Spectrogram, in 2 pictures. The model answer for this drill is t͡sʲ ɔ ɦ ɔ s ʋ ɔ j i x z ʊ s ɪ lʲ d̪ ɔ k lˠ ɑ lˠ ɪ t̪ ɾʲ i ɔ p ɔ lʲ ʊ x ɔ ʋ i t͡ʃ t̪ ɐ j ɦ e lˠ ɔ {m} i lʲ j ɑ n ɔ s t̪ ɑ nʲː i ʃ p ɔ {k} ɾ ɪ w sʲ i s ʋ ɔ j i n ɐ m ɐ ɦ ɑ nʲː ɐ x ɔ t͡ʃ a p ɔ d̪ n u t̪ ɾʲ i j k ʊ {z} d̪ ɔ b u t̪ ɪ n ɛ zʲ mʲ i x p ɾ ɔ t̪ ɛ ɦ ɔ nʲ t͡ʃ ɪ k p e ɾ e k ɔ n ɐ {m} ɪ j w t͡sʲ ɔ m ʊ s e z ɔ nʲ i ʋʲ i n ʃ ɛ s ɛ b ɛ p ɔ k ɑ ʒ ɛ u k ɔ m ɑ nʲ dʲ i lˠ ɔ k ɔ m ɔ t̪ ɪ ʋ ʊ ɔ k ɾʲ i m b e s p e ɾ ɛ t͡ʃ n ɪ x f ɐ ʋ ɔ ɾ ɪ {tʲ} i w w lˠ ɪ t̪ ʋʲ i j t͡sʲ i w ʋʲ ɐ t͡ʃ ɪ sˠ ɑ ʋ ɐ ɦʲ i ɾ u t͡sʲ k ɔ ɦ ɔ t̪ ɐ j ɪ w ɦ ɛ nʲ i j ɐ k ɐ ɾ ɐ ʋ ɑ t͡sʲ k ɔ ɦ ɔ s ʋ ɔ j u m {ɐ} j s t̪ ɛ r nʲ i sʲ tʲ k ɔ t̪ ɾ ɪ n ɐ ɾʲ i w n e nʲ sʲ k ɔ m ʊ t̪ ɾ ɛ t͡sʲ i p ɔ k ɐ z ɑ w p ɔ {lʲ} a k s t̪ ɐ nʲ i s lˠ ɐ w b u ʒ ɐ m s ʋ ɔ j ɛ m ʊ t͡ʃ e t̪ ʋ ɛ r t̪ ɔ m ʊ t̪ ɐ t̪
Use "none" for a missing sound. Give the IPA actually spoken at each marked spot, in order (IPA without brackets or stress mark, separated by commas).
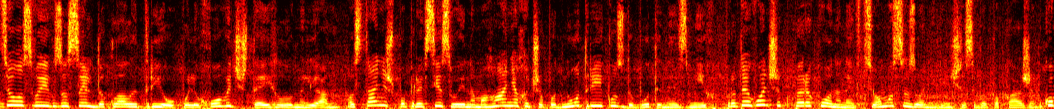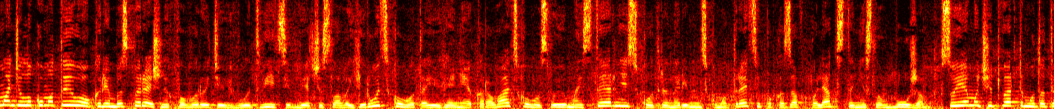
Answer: m, p, z, n, tʲ, ɐ, lʲ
